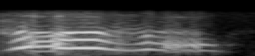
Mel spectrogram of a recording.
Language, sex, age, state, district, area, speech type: Marathi, female, 30-45, Maharashtra, Yavatmal, rural, conversation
